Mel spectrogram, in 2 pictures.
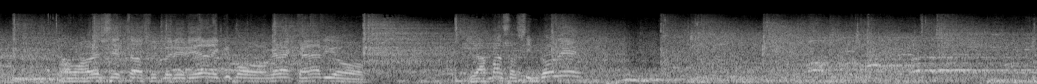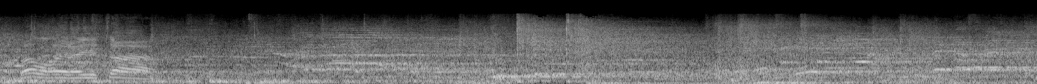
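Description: Roller skates rumble across a wooden floor.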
